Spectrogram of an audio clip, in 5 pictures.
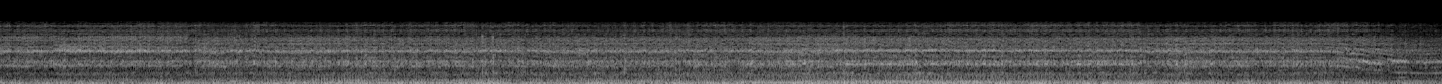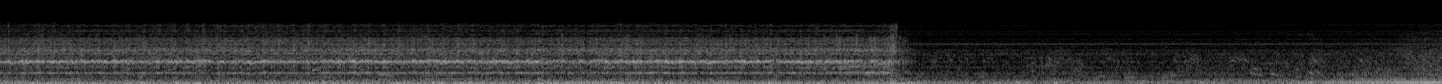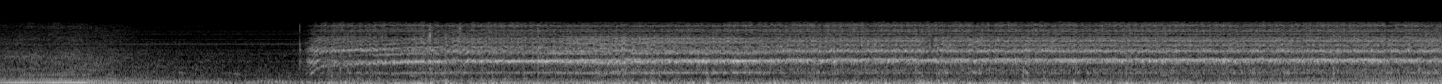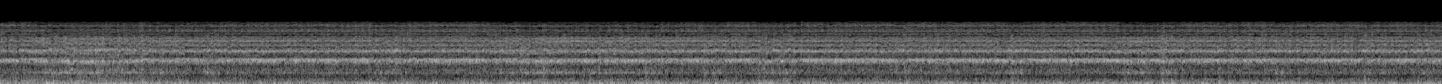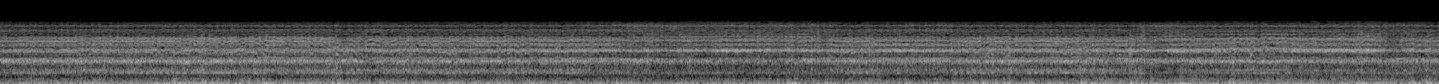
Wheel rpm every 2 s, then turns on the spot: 110, 110, 110, 120, 120, 120, 110, 70, 70, 70, 70, 50, 0, 0, 0, 10, 120, 140, 150, 160, 150, 160, 160, 160, 150, 150, 160, 150, 160, 160, 160, 160, 160, 160, 160, 160.
none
